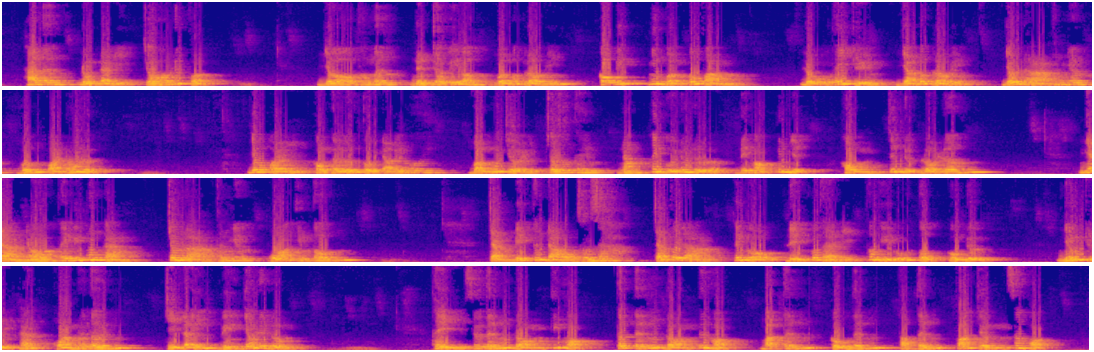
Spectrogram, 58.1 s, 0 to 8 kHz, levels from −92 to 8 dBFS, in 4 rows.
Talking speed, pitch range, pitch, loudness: 135 wpm, 135-220 Hz, 160 Hz, -9 LUFS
